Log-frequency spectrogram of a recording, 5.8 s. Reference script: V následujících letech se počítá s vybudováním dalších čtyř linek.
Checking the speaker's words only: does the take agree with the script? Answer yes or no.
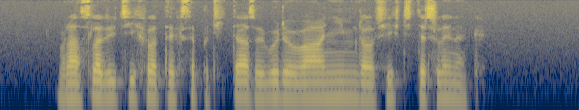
yes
